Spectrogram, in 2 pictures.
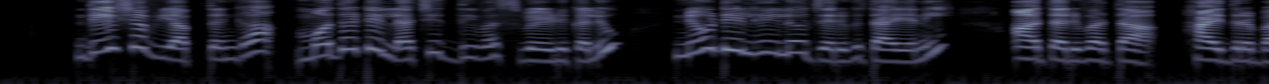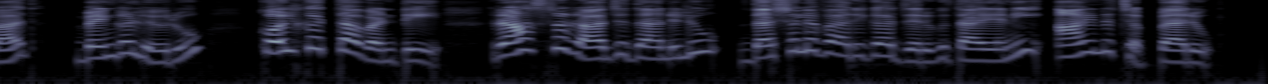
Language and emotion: Telugu, neutral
